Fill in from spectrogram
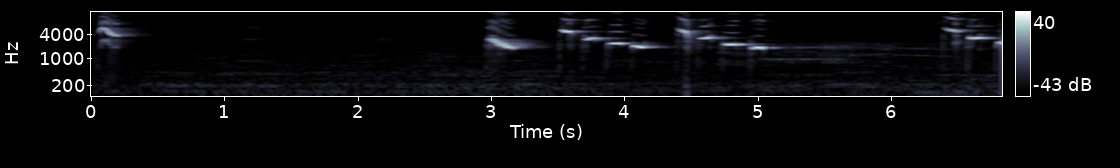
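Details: Daily song of a lesser green leafbird. A brief note opens, then after a silence come a rising sweep and two descending runs of ringing whistled notes. A faint low tone trails the second run.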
